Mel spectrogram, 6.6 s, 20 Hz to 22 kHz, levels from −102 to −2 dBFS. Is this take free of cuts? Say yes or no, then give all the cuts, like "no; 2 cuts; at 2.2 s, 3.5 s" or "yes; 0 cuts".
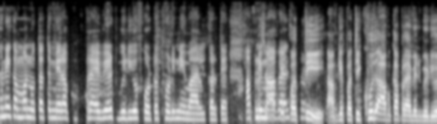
yes; 0 cuts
